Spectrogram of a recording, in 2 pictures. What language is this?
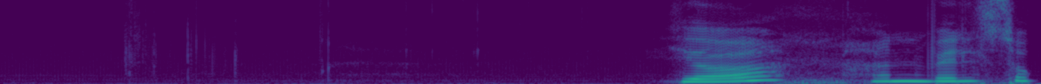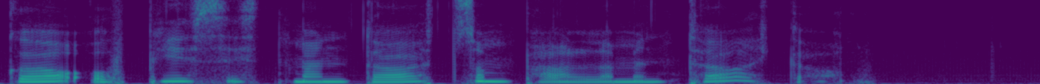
Norwegian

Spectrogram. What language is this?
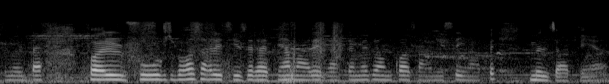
Urdu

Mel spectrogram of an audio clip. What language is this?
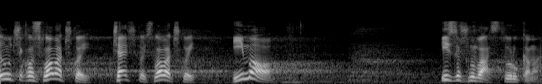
Serbian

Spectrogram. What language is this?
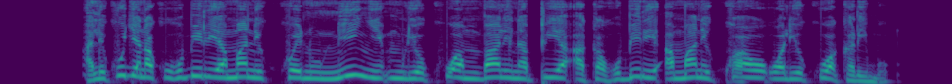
Swahili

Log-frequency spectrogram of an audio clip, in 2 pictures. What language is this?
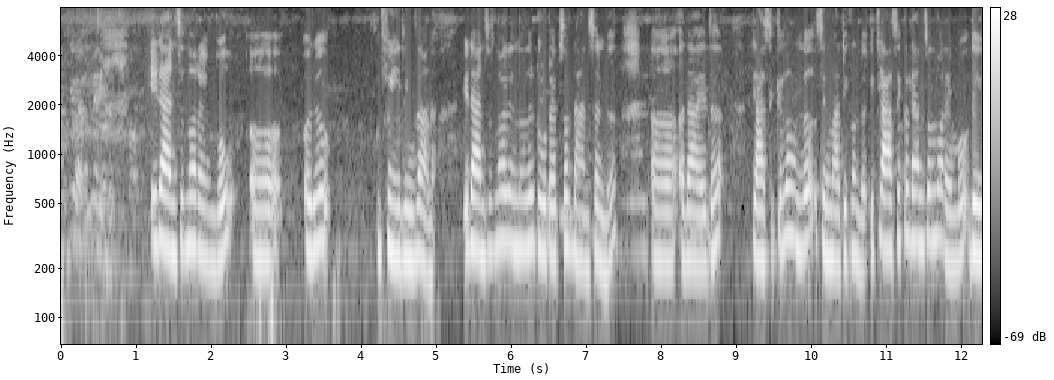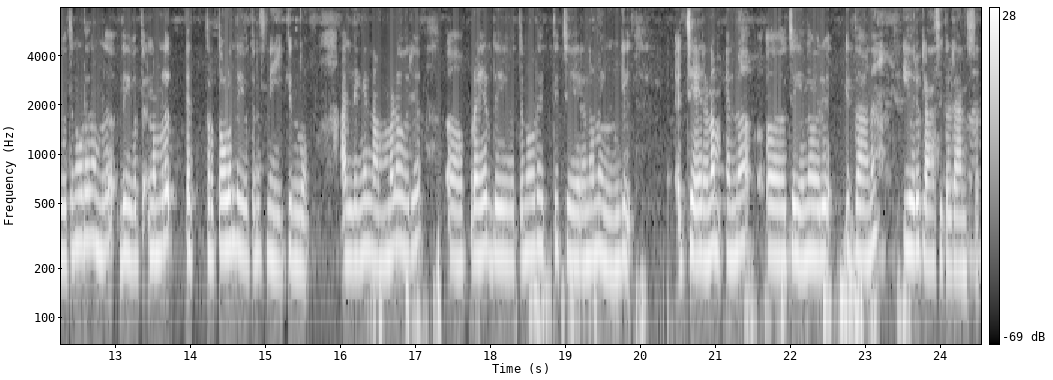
Malayalam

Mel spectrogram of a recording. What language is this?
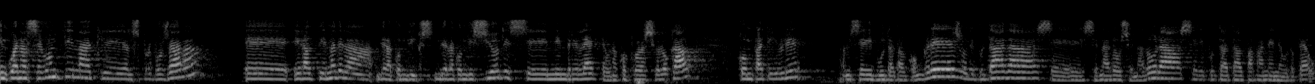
Catalan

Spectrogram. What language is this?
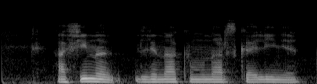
Russian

